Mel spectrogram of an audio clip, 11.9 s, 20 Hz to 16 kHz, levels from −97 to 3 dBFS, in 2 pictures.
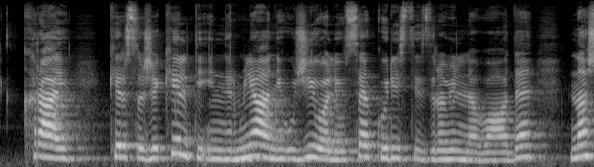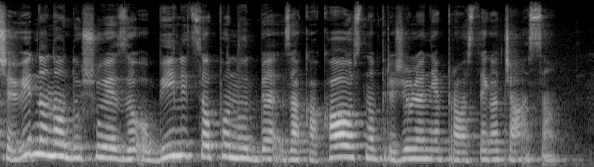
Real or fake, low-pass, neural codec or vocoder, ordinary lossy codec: real; 14.4 kHz; none; Opus, 64 kbps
